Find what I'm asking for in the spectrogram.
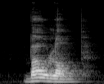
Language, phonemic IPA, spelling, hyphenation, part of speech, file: Dutch, /ˈbɑu̯lɑmp/, bouwlamp, bouw‧lamp, noun, Nl-bouwlamp.ogg
- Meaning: construction light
